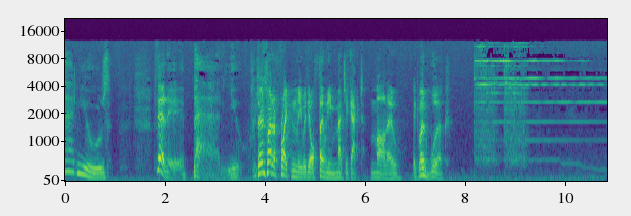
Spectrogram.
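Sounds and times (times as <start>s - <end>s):
speech: 0.2s - 1.0s, 1.8s - 8.4s
telephone bell ringing: 8.2s - 10.8s.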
